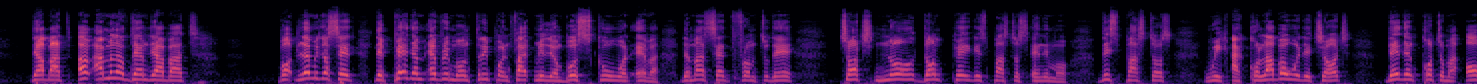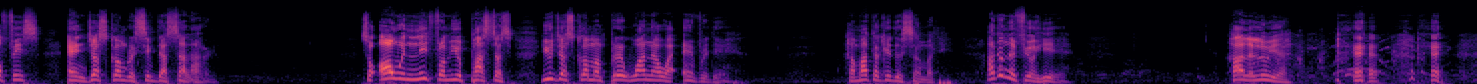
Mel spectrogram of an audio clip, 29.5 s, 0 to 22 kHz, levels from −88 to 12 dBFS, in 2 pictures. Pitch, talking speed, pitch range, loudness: 210 Hz, 175 wpm, 190-230 Hz, -30 LUFS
